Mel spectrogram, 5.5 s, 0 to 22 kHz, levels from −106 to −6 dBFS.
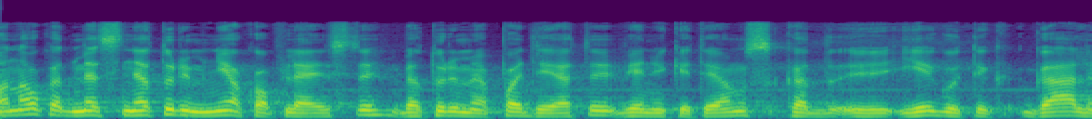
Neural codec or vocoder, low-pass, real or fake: none; 9.9 kHz; real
